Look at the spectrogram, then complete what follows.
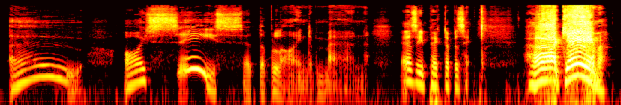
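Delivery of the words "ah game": very loud, high, exasperated, frustrated scream. Streamer playing a game, reacting into the mic: frustrated screaming. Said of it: "Sorry for screaming into my mic".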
